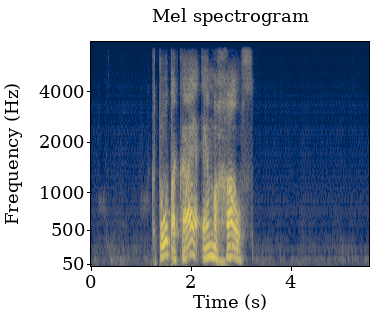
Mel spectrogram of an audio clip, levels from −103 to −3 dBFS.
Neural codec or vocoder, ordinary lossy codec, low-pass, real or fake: codec, 16 kHz, 2 kbps, FreqCodec, smaller model; none; 7.2 kHz; fake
